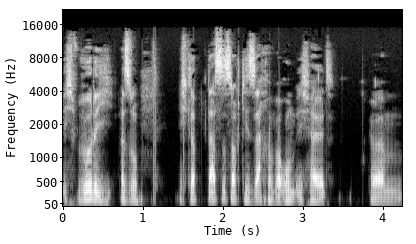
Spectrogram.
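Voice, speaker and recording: A man with a normal speaking voice, medium pitch and fairly even intonation, at a moderate pace, dry and close with no echo. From Germany (moved there 1993 as a child). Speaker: podcast co-host. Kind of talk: casual chat. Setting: in a parked car.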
